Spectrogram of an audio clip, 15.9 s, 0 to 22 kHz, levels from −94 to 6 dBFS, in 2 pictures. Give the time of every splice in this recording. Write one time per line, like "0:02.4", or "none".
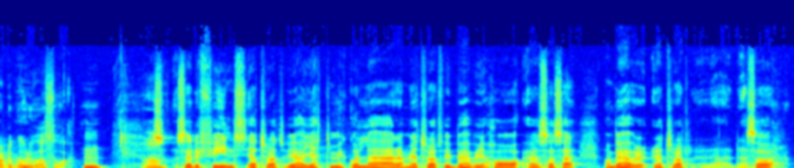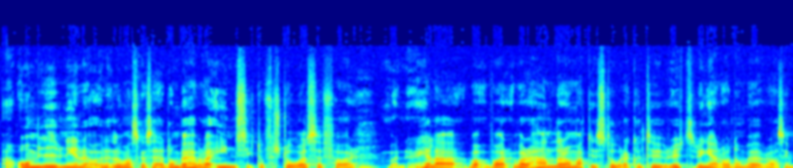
none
